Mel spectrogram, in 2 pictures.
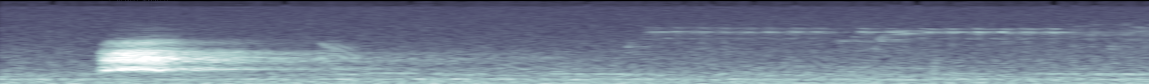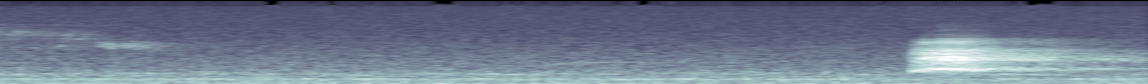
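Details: A muntjac deer in an English garden gives two loud, harsh, dog-like barks about ten seconds apart.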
